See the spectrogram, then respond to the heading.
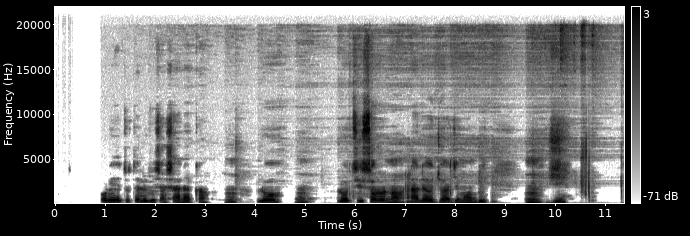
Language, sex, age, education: Yoruba, female, 30-45, tertiary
